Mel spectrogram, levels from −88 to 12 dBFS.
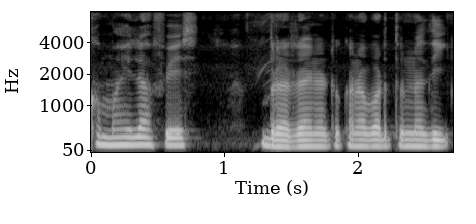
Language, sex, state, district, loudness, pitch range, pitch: Telugu, male, Telangana, Mahabubabad, -15 LUFS, 130-160 Hz, 135 Hz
